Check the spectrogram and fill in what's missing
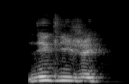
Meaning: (noun) négligée (woman's nightgown); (adjective) 1. neglected 2. slovenly; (verb) past participle of négliger
- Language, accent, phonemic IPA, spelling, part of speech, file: French, Canada, /ne.ɡli.ʒe/, négligé, noun / adjective / verb, LL-Q150 (fra)-négligé.wav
